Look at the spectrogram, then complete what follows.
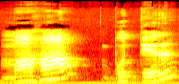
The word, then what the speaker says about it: ಮಹಾಬುದ್ಧಿರ್: ಮಹಾಬಲ ಮಹಾಬುದ್ಧಿರ್ ಮಹಾಸಿರ್ ಮಹಾಯೋಗೇಶ್ವರೇಶ್ವರಿ ಮಹಾಬುದ್ಧಿರ್ ಇಲ್ಲಿ ಮ ಆದ್ಮೇಲೆ ಒಂಬತ್ತು ಹೊತ್ತಿದೆ ಅದನ್ನ ರ ಅಂತ ನಾವು ಬುದ್ಧಿ ಆದ ತಕ್ಷಣ ರ ಉಚ್ಚಾರಣೆ ಮಾಡಬೇಕು ರ ಉಚ್ಚಾರ ಮಾಡಬೇಕು ಮಹಾಬುದ್ಧಿರ್ ಮಹಾಸಿದ್ರ್ ಮಹಾಯೋಗೇಶ್ವರೇಶ್ವರಿ ಮಹಾಭೋಗ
